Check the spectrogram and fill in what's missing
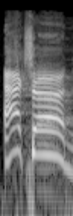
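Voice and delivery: loud, high shout of action; director's call. Shown as a demonstration. Showing how you start a scene, director's call. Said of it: "how do you start a scene".

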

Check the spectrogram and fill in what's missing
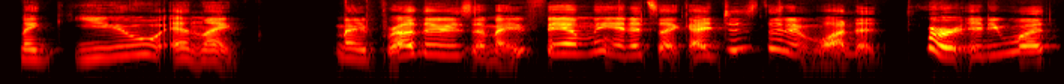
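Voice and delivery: real tears breaking through; snotty crying. Real, not acted. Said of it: "I have such an ugly crying voice".

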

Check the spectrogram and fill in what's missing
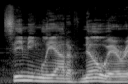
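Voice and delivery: ordinary delivery

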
